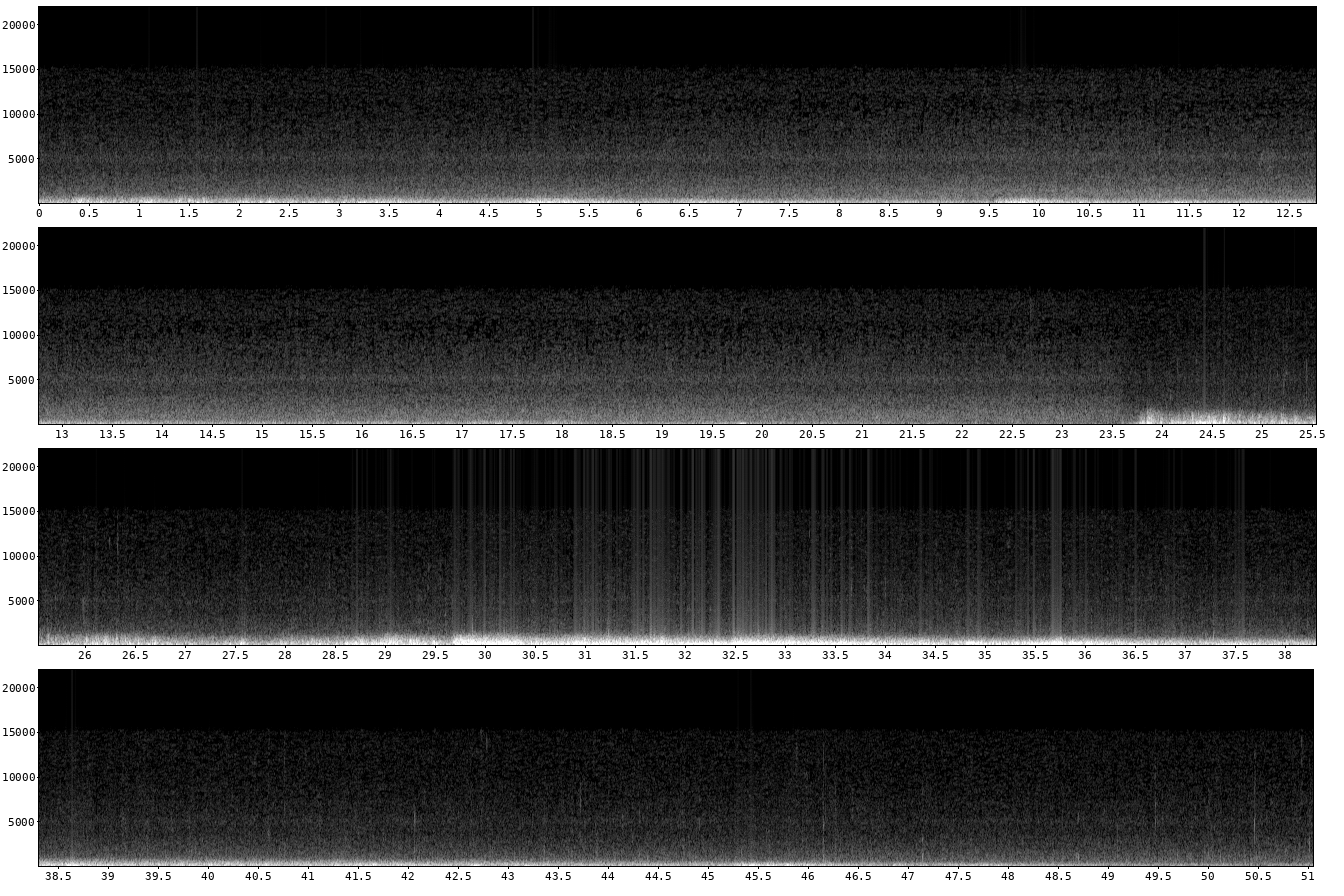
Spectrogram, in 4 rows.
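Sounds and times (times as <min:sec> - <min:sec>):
heavy rain: 0:00.0 - 0:51.0
thunderclap: 0:23.8 - 0:46.4.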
